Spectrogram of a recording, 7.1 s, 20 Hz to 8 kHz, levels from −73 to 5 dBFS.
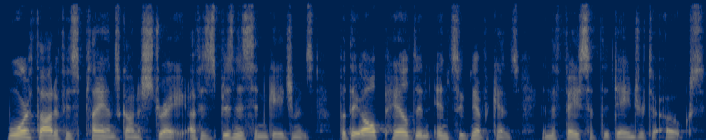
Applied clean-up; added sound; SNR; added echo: none; none; none; none.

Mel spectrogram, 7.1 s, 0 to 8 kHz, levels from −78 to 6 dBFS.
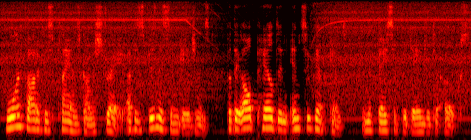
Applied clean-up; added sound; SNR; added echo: none; Tools / Domestic sounds, home sounds; 15 dB; reverberation time 0.2 s.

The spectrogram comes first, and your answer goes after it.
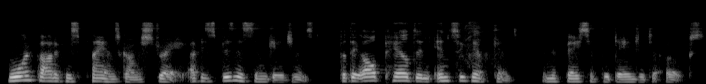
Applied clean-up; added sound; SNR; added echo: neural mask model DeepFilterNet 3.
